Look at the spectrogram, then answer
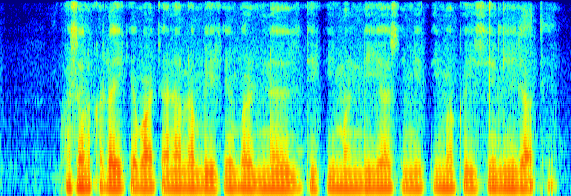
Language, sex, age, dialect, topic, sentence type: Chhattisgarhi, male, 25-30, Western/Budati/Khatahi, agriculture, question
